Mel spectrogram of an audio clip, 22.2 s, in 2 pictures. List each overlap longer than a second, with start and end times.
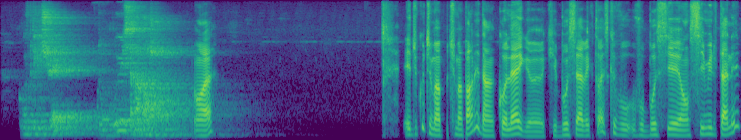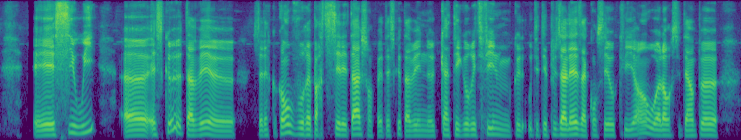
none

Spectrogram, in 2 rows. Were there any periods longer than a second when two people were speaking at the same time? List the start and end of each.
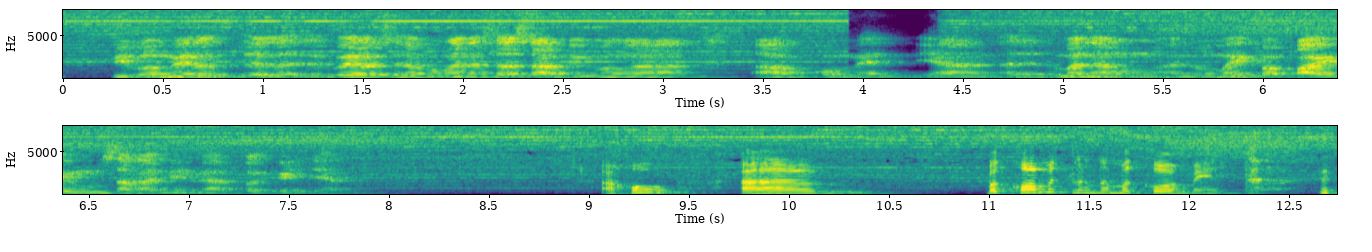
none

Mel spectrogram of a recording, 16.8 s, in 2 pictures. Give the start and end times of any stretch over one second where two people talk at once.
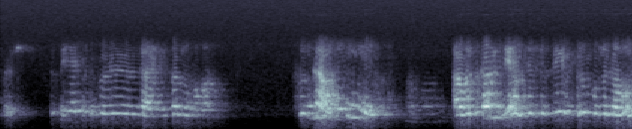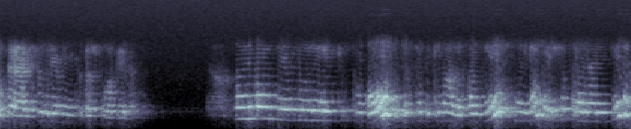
none

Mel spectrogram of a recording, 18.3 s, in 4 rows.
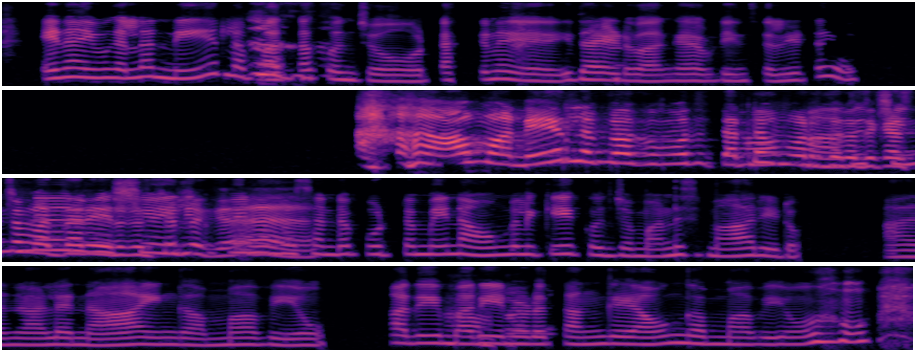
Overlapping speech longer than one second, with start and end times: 8.4-10.5

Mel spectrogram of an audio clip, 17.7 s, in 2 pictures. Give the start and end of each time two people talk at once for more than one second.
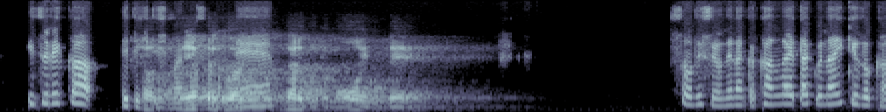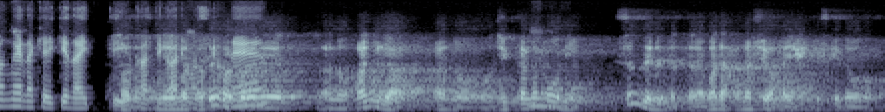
1.4-2.7, 10.0-11.5

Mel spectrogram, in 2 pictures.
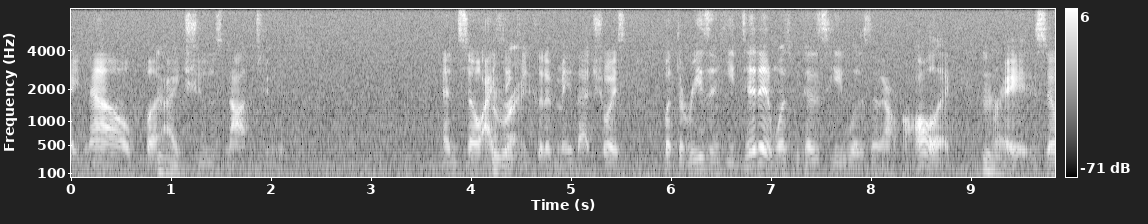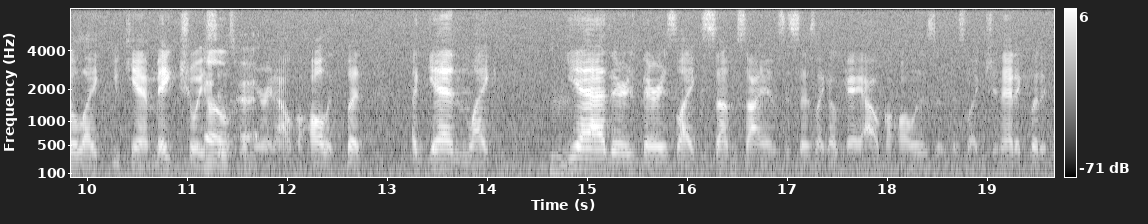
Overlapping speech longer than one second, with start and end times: none

